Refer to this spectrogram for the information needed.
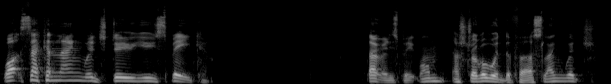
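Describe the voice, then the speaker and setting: A man's voice: fairly high pitch, measured pace. Chatty, rambling man hosting a watch-along. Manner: rambling, chatty, self-deprecating asides. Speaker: live stream host. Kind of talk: casual watch-along chat reading viewer comments.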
